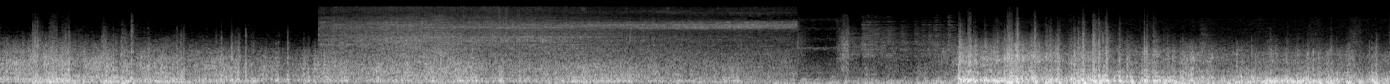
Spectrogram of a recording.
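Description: Thunderstorm: continuous rolling thunder with rain hiss, and a sudden louder, crackling thunder peal about nine and a half seconds in.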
